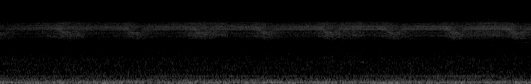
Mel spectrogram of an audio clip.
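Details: Insect chorus of crickets under a clear blue sky, real-time nature sound without music: a continuous high-pitched trill rising and falling in slow waves over a soft low rumble.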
